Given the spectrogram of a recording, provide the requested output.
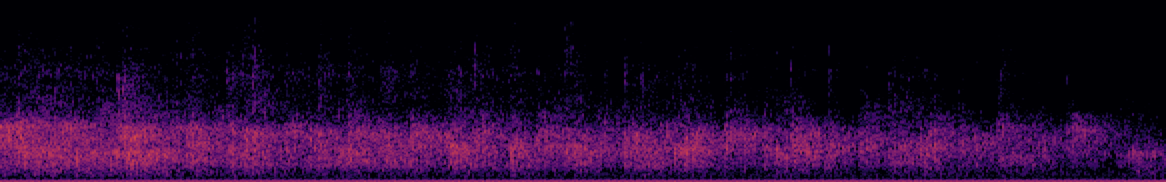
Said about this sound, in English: Can you clap for them in the name of Jesus?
